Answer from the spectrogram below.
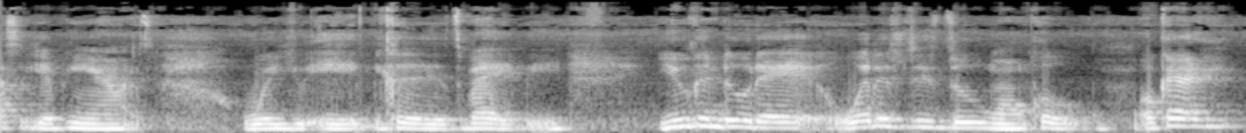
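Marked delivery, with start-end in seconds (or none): none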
